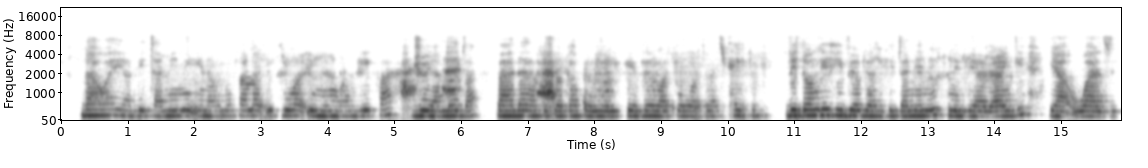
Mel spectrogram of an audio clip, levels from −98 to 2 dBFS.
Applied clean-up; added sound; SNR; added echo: neural mask model Resemble Enhance denoiser.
